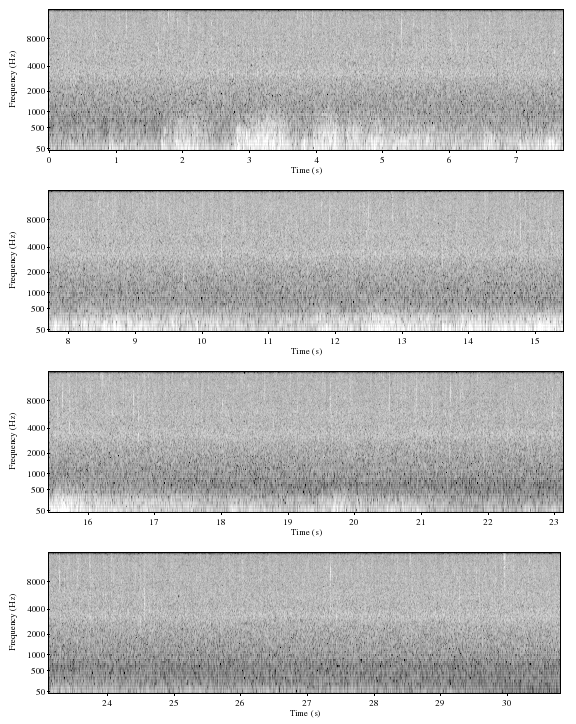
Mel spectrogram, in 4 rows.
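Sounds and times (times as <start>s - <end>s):
thunderstorm: 0.8s - 23.7s.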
